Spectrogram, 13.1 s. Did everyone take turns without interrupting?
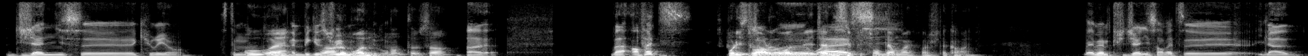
No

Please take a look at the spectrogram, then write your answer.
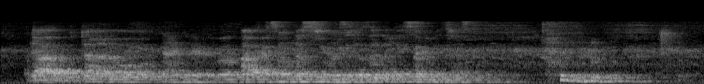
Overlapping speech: Yes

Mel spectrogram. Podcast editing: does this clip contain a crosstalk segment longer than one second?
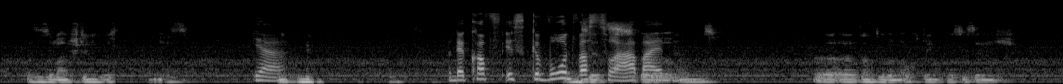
Yes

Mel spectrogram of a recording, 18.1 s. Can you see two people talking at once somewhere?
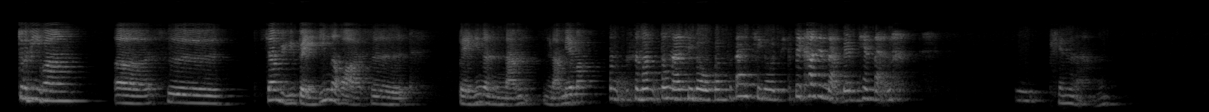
No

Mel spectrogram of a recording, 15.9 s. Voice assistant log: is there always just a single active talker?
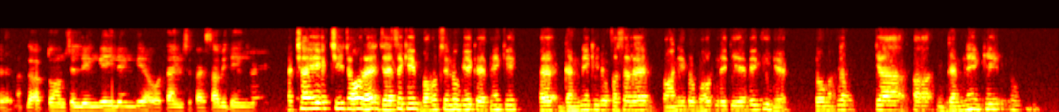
Yes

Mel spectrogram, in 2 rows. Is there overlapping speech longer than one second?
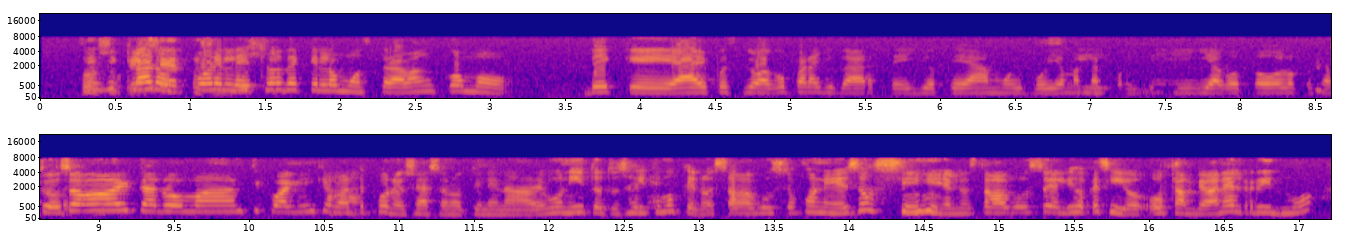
Yes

